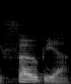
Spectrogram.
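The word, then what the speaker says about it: 4bia: And Phobia, that's spelled 4, like the number 4, and then B-I-A, Phobia, but it's actually Phobia, which was an anthology horror film in Thailand.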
